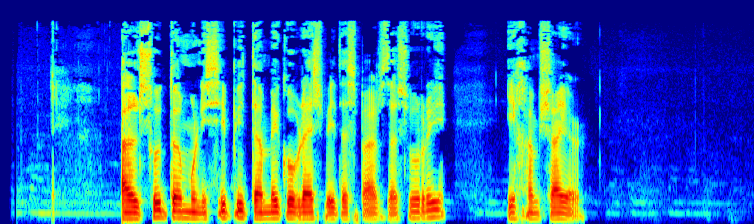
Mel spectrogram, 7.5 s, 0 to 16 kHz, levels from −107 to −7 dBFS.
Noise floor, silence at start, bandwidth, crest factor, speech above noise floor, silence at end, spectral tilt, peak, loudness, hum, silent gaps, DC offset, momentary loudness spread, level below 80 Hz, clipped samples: -73 dBFS; 1.2 s; 11.5 kHz; 22 dB; 54 dB; 1.7 s; -5.5 dB/octave; 0 dBFS; -20 LUFS; none; none; under 0.1%; 9 LU; -52 dBFS; under 0.1%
